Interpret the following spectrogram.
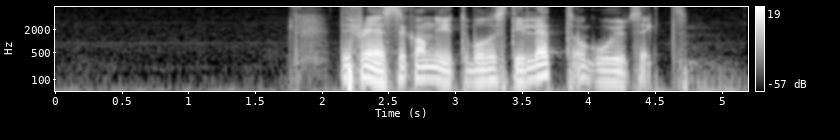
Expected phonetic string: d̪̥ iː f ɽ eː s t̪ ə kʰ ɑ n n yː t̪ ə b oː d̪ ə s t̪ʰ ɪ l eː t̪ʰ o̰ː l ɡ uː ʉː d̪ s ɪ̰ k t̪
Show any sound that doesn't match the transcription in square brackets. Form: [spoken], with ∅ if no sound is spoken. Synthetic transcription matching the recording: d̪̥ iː f ɽ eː s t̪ ə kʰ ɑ n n yː t̪ ə b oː d̪ ə s [t̪] ɪ l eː t̪ʰ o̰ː [∅] ɡ uː ʉː [t̪] s ɪ̰ k t̪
